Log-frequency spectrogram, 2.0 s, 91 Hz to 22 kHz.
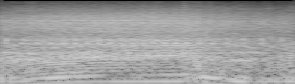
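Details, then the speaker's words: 1985 Honda Accord with 62K miles, just revived on about two gallons of fresh gas after long sitting; it dips at idle, but with throttle taps the note rises evenly into a smooth, steady hum. Possible heat shield rattle. "she's aggravated right as soon as you tap on the throttle i mean as soon as you tap on the throttle watch this watch what happens smooth"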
